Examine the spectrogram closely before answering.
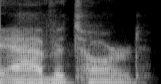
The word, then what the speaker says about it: avatared: Accent on the tard when I say avatared.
